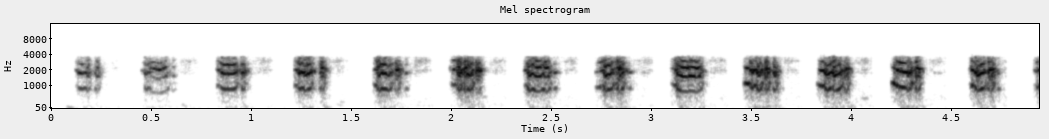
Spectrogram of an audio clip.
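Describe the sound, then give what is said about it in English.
A turkey tree yelp call as a long, even series of short, clipped yelps, evenly spaced and similar in pitch and loudness from start to finish. “I start them with a very, very simple, and you've heard me do this, simple little tree yelp in the morning, that little real subtle”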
